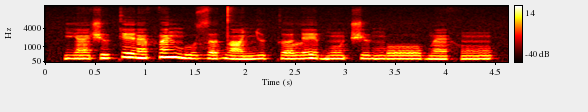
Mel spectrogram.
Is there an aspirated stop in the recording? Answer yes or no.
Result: no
